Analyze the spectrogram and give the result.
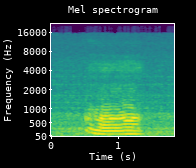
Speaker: I don't know if y'all can hear the dogs snoring, but she's living her best life right now, and it's getting close to time to take her out for a walk.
